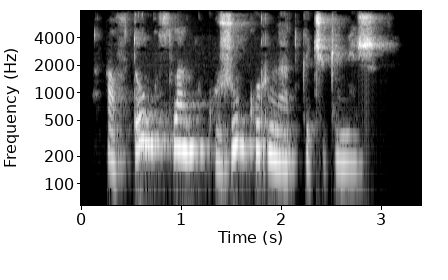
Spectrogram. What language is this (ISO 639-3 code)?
chm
